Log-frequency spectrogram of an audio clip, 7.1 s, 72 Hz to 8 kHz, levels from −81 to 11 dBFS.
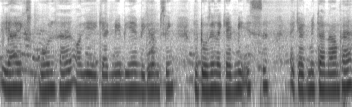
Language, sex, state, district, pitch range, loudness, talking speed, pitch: Hindi, male, Uttar Pradesh, Jyotiba Phule Nagar, 155-165 Hz, -15 LUFS, 155 wpm, 160 Hz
